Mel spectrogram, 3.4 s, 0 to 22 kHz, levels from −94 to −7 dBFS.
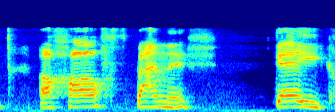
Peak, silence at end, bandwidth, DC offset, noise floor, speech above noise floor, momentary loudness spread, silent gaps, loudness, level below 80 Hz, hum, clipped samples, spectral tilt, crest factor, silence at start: -10 dBFS; 0 s; 8.2 kHz; under 0.1%; -62 dBFS; 34 dB; 16 LU; none; -26 LUFS; -68 dBFS; none; under 0.1%; -2 dB/octave; 20 dB; 0 s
